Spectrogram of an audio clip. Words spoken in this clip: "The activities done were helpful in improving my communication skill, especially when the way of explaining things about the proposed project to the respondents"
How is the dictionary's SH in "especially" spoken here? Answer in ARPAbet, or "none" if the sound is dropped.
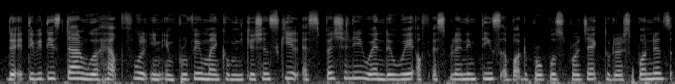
SH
